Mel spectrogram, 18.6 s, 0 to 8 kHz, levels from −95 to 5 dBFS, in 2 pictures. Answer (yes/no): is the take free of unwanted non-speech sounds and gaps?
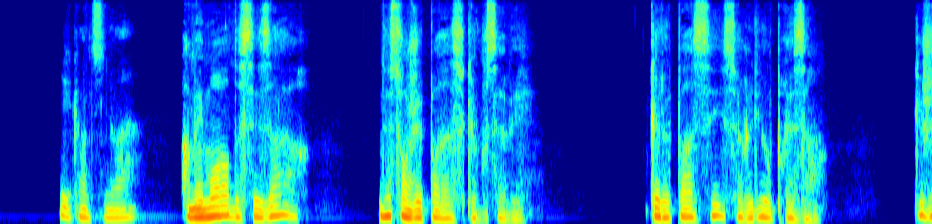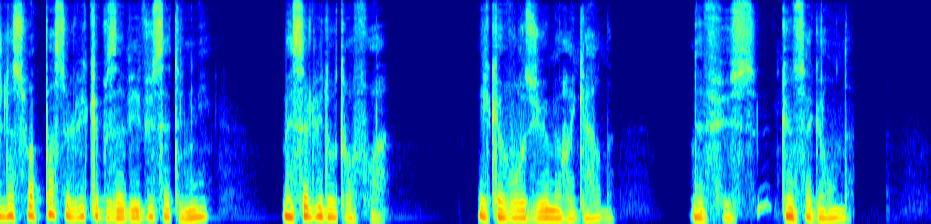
yes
